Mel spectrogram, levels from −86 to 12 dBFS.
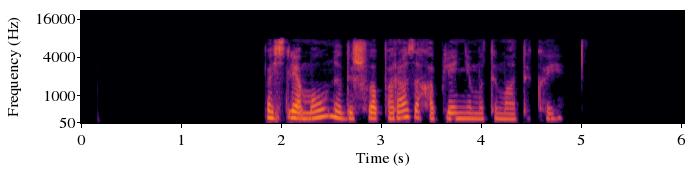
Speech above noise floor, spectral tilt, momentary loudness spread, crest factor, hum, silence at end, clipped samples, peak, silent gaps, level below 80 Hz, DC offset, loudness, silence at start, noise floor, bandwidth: over 69 dB; -3.5 dB/octave; 17 LU; 20 dB; none; 1.25 s; under 0.1%; -4 dBFS; 4.52-4.56 s; -64 dBFS; under 0.1%; -21 LUFS; 1.85 s; under -90 dBFS; 8.4 kHz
